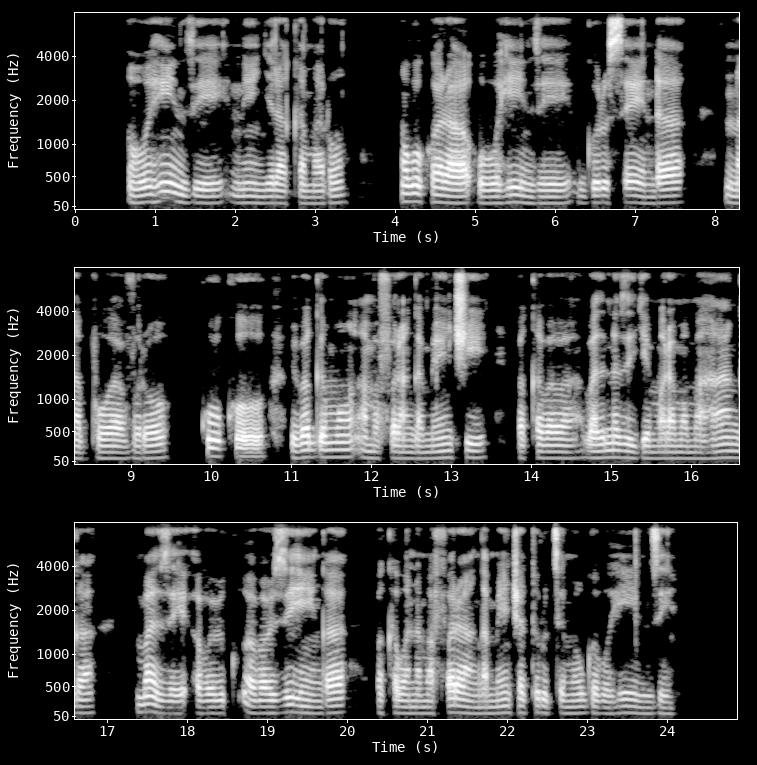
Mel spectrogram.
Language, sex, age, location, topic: Kinyarwanda, male, 50+, Musanze, agriculture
